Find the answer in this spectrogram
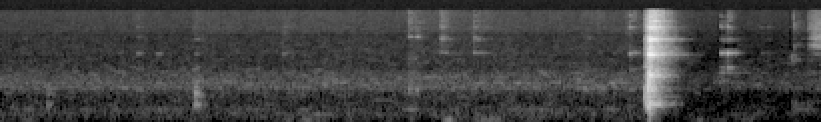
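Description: A single loud, sharp clink of glass on glass as the blue slag glass nesting hen's lid knocks against its basket-weave base near the end, after a faint knock about a second in.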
